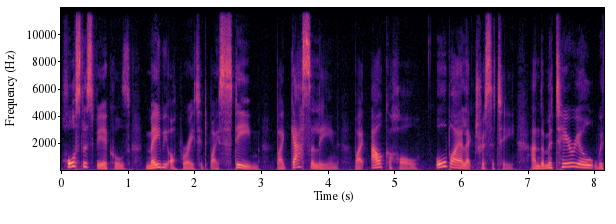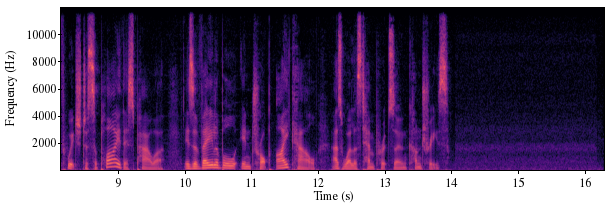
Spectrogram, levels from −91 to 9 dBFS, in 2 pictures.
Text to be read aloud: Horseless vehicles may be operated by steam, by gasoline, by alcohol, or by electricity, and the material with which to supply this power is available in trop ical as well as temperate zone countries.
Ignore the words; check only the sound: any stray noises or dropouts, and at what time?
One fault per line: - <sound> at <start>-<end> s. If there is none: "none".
none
